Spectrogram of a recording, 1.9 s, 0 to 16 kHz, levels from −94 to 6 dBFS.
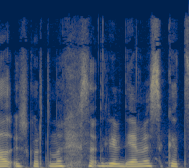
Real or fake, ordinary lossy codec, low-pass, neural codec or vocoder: real; MP3, 96 kbps; 14.4 kHz; none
